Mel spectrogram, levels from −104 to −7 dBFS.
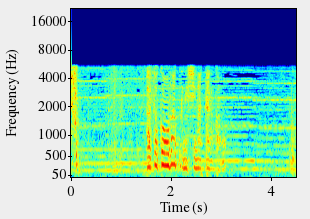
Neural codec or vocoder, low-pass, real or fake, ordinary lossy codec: none; 5.4 kHz; real; none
